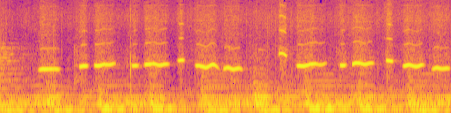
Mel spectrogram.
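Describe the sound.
A person whistles a lilting tune in a song over accompanying music, the whistled melody clear and bright, moving through short phrases of rising and falling notes above a steady instrumental backing.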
